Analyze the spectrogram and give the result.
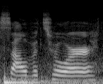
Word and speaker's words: Salvatore: Hi guys, my name is Tiba Salvatore, T-I-B-A, Salvatore, S-A-L-V-A-T-O-R-E.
